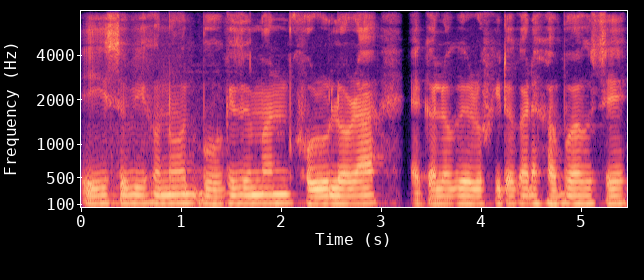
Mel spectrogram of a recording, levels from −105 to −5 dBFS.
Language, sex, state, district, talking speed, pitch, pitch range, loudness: Assamese, male, Assam, Sonitpur, 120 wpm, 115 Hz, 110-115 Hz, -18 LUFS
